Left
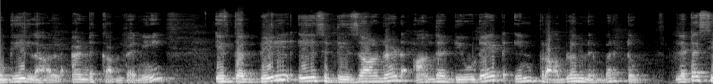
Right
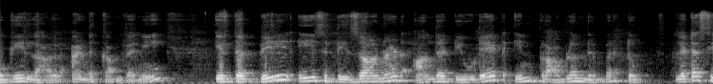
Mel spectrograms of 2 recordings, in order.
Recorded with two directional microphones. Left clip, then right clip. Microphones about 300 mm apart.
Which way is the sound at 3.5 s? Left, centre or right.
Left.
